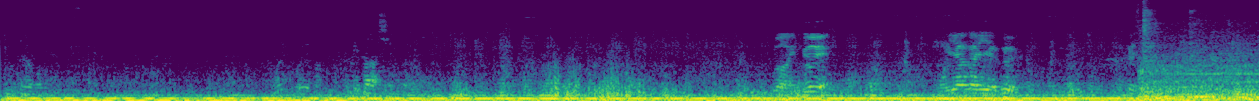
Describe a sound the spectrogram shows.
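A gondola cabin hums and rumbles steadily as it glides along a cable.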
